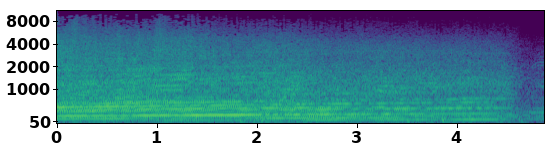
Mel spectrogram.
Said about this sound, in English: And we are back here at Peterborough Speedway. The Lucas Oil Sportsman Cup. Breast Cancer Society 100 down to the final 7 laps.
